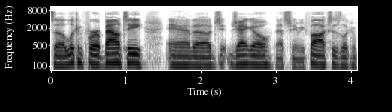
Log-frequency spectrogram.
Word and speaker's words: Django: Django, Django, Django. – D is silent. Django.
